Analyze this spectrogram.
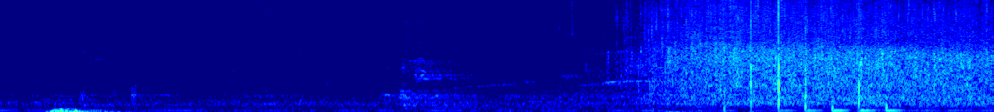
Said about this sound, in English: And those applause were for those that are here for the very first time at KwaSizabantu.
